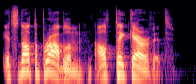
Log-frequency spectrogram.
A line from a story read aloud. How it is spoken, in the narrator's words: Gustav said over the phone in his distinct Russian accent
